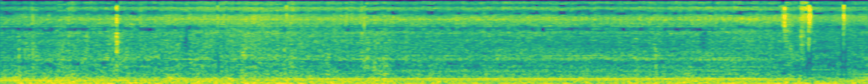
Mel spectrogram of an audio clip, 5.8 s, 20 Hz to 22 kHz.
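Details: 1994 Geo Metro on a short drive with a bad wheel bearing: low steady drone while cruising, rising and falling with road speed under the engine note; worn wheel bearing growling.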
